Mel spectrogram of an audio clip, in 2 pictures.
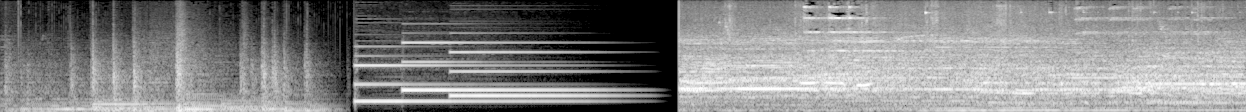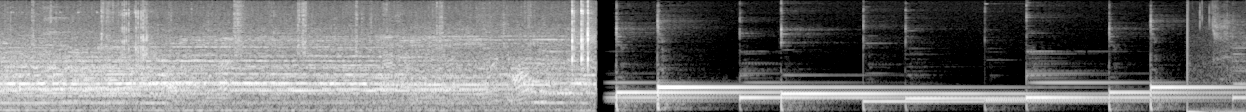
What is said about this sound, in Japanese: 今流れた音声はナイル川沿いを散歩中に録音した夕べのアザーンです。アザーンとはイスラム教徒に対する礼拝の呼びかけで、モスクなどに設置されたスピーカーから流されます。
